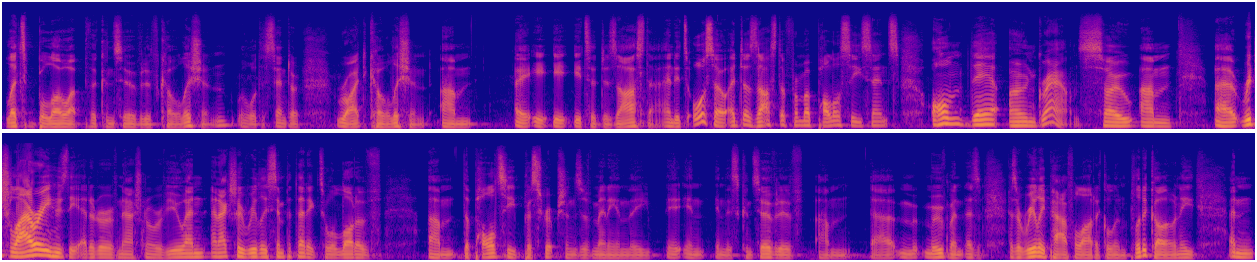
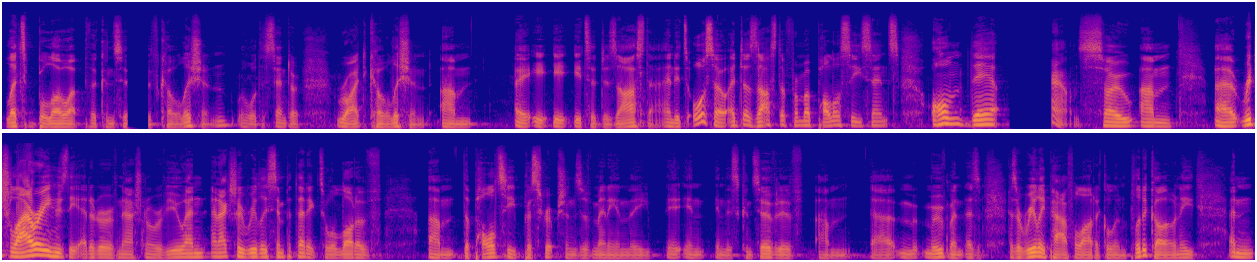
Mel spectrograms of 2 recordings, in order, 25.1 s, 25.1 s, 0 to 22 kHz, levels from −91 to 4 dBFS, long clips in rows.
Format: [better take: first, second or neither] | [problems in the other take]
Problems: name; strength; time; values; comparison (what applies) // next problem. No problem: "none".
first | audio cutting out; at 1.5 s and at 10 s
